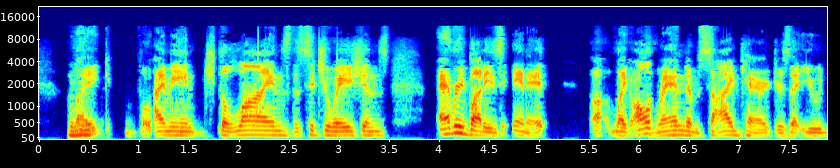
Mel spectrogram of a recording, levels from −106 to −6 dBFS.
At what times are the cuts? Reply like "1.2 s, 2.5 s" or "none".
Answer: 1.1 s, 1.7 s, 6.1 s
